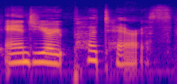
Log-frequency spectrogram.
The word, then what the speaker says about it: Angiopteris: Oh, yes. Pteris. So Angiopteris. Angiopteris. And then evecta, evecta.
